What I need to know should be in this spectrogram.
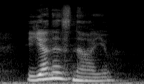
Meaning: I don't know
- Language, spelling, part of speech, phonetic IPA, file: Ukrainian, я не знаю, phrase, [ja ne‿zˈnajʊ], Uk-я не знаю.ogg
